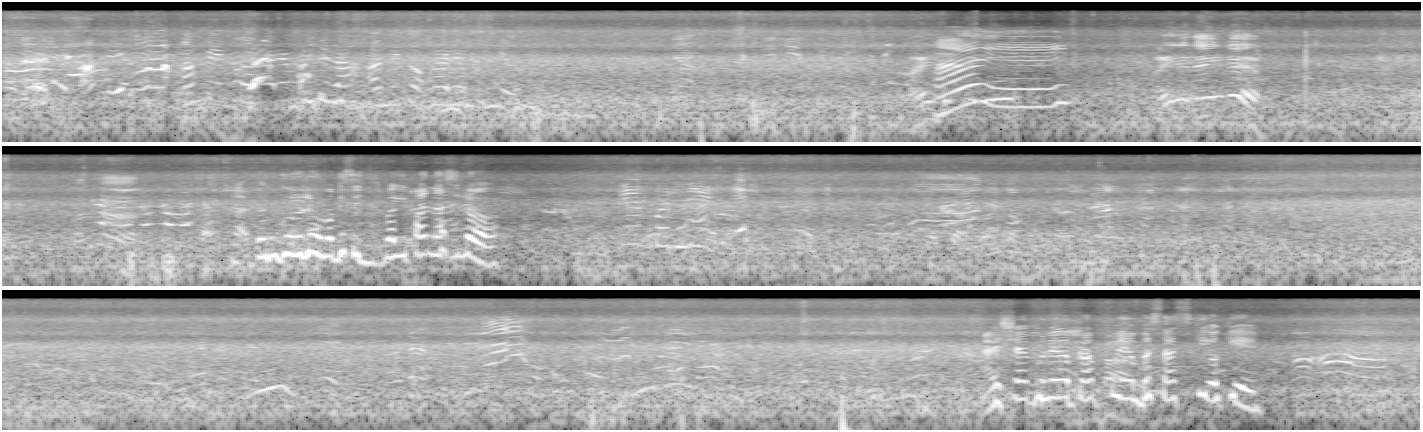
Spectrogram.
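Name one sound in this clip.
Young girls shout and squeal with excitement close by.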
